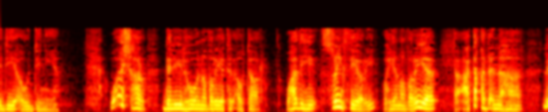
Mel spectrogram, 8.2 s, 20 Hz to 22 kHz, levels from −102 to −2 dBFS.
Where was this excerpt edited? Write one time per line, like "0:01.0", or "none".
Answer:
0:01.6

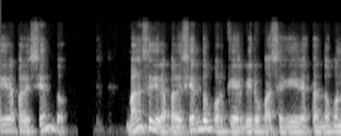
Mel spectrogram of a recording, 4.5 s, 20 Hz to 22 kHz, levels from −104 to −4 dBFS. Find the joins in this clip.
none

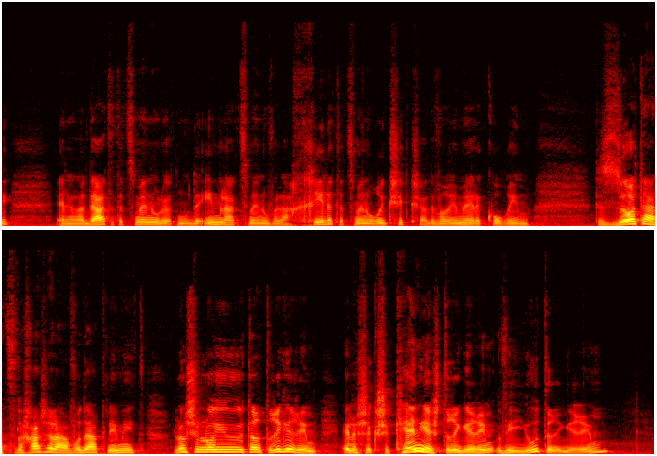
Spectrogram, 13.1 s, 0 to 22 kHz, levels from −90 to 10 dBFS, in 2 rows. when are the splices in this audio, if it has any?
none

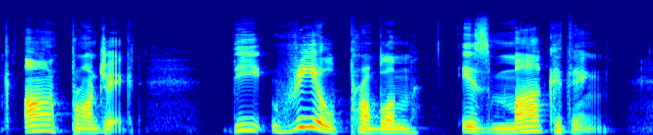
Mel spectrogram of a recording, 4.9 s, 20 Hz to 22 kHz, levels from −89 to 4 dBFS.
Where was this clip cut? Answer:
none

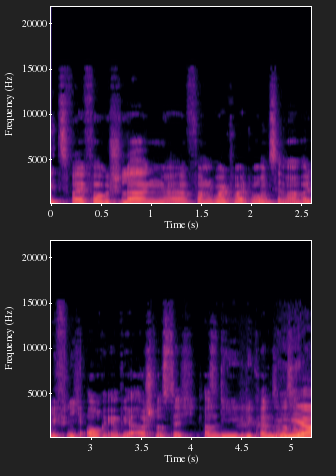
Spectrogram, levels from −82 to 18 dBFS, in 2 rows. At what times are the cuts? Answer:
none

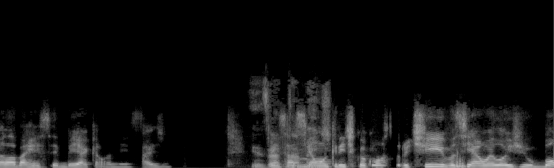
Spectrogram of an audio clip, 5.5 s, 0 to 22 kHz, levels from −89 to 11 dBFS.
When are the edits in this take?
none

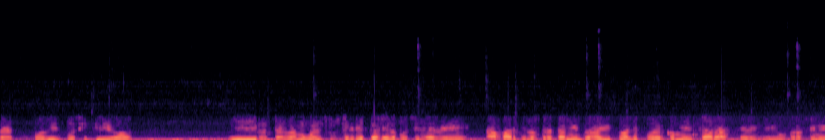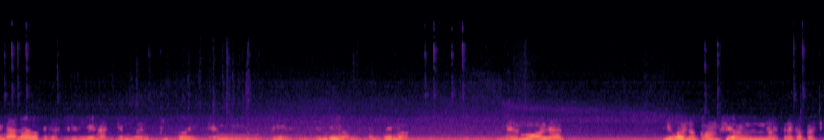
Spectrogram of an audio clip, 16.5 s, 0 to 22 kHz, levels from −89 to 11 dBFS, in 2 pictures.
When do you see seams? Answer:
0:02.5
0:13.3

